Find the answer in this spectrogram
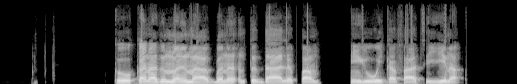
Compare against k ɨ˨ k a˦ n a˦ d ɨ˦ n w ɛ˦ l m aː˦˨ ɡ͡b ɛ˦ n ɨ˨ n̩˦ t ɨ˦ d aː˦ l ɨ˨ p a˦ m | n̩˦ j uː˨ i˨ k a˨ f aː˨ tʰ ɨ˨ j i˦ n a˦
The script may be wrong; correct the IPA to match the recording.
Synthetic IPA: k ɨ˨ k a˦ n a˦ d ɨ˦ n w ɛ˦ l m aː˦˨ ɡ͡b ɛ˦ n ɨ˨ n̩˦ t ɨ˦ d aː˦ l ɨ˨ p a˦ m | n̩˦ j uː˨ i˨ k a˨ f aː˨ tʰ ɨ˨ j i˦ n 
